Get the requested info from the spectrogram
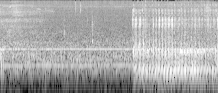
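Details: A Boston Terrier sleeping hard and dreaming snores with a breathy, rumbling rasp that starts after a near-silent indoor hum.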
